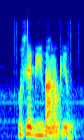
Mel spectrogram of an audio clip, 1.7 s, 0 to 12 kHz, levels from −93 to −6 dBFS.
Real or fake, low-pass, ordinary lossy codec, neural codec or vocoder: real; 7.2 kHz; Opus, 16 kbps; none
